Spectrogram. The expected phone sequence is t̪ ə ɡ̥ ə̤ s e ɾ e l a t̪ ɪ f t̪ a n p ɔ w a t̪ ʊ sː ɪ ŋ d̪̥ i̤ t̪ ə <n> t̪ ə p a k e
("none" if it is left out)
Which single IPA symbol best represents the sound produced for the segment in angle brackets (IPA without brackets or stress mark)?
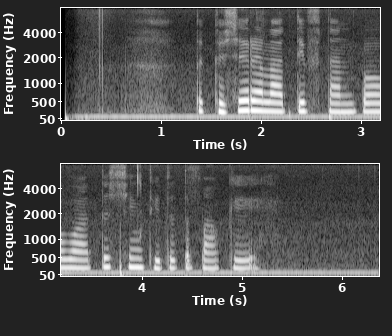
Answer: none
